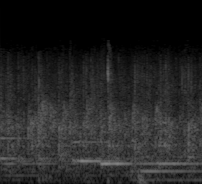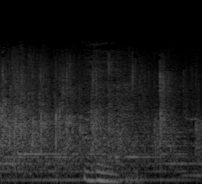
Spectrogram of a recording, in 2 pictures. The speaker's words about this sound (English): Thank you for the worship this morning. Give the worship team a clap.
